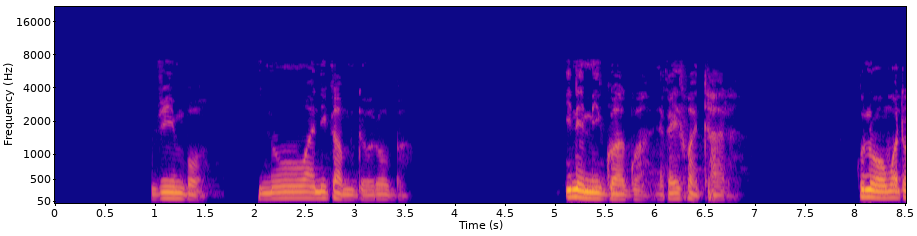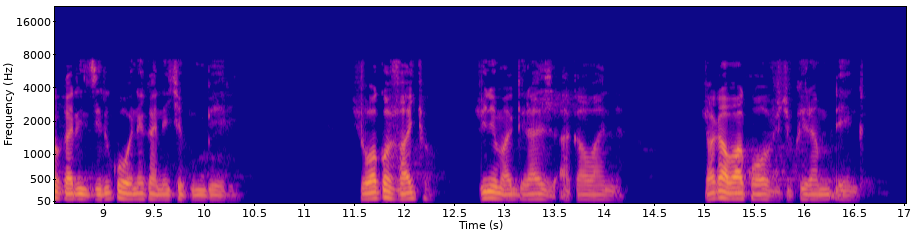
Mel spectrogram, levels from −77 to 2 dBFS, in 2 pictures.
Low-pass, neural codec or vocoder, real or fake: 7.2 kHz; none; real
